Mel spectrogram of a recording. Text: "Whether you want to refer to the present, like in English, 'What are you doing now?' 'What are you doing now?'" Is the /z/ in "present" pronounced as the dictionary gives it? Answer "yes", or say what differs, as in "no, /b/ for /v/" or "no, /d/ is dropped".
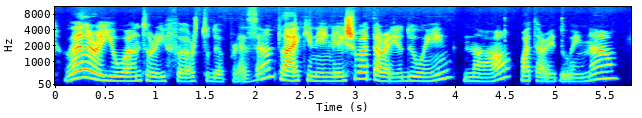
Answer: yes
